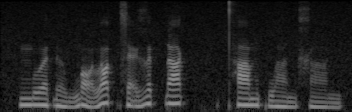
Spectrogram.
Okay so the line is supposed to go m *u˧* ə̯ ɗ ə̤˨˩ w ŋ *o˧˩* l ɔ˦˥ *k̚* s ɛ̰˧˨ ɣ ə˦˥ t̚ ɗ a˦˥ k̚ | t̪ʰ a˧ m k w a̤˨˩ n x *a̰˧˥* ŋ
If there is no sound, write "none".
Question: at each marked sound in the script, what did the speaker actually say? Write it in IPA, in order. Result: u˧, ɔ˧˩, t̚, a̤˨˩

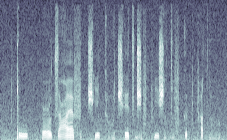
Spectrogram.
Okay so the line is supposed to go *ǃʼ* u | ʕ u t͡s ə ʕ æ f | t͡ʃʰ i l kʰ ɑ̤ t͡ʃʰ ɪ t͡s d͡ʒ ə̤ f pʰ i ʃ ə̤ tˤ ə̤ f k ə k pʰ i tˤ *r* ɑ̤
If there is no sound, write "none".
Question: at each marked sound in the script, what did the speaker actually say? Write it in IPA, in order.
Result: ǃ, ɾ

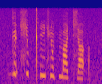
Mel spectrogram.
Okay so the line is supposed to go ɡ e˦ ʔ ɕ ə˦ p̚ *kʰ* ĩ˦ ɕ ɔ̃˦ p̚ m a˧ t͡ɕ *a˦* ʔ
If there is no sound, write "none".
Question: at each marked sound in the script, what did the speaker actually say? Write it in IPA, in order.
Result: kʰ, a˨

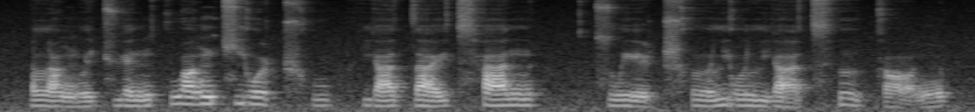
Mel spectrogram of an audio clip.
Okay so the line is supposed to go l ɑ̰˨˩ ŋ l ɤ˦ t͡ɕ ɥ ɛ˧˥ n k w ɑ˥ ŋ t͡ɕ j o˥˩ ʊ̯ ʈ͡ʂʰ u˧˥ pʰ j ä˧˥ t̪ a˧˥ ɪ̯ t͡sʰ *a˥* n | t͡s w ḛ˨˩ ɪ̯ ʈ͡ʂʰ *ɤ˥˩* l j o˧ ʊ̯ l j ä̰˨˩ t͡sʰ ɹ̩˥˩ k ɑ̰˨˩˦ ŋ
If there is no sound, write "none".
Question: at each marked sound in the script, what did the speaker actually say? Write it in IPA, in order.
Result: a˥, ɤ˧˥

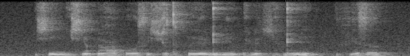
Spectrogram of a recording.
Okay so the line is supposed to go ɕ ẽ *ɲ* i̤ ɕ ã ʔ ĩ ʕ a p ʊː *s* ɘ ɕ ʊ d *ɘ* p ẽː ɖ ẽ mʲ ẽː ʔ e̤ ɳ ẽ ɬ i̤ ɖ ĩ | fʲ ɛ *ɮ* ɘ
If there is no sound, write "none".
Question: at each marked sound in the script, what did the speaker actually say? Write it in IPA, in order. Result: ɲ, s, ø, z

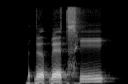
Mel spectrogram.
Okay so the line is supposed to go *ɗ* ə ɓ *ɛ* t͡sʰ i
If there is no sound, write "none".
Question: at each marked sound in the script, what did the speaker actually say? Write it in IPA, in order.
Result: ɗ, ɛ

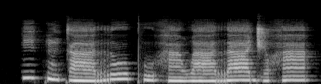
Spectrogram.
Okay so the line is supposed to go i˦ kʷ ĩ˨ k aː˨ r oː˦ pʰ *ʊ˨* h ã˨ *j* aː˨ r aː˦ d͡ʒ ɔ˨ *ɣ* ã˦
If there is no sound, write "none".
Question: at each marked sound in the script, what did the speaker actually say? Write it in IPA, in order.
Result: u˨, w, h

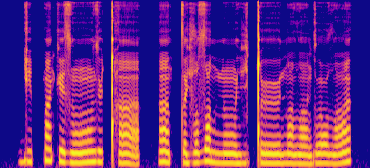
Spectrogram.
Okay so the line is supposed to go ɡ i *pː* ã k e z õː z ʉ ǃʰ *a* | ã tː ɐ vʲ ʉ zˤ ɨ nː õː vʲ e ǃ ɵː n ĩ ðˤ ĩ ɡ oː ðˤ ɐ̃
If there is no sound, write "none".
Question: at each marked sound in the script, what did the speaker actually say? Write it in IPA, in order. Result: pː, ã

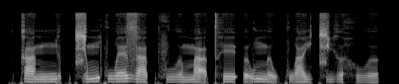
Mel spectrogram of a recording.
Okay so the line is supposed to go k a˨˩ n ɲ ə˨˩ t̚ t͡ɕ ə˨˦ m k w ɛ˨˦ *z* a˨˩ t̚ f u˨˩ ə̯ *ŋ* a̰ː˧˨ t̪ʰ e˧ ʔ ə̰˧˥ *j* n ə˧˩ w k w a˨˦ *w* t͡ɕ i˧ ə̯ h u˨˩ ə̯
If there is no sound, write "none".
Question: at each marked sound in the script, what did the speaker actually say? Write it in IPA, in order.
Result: z, m, w, j

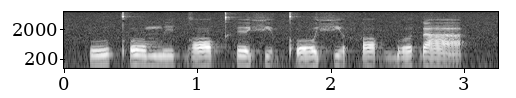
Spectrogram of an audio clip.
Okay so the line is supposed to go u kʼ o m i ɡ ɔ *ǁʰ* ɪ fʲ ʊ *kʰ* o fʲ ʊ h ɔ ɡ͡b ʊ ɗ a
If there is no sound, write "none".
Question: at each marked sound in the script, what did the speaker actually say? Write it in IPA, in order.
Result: kʰ, kʼ

